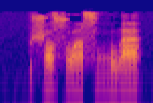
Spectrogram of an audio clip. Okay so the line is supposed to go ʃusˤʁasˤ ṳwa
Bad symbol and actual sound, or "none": ʁ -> w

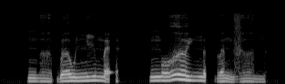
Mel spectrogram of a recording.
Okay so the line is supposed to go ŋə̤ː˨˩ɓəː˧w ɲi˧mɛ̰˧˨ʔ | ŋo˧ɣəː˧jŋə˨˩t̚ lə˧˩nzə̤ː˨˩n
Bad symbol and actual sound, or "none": o˧ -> o˨˦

